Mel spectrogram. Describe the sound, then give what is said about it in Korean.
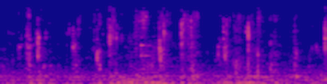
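Chewing of soft, sticky food (Chuncheon-style dakgalbi eaten together with sweet potato, rice cake and vegetables), with steady wet mouth sounds and small smacks repeating in an uneven rhythm over about three seconds. No talking. “고구마랑 떡하고 이렇게 같이 먹으니까 음.”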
